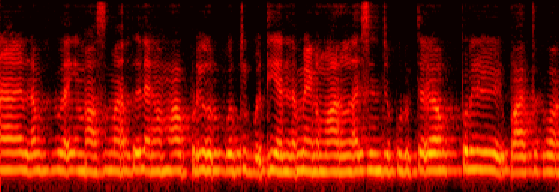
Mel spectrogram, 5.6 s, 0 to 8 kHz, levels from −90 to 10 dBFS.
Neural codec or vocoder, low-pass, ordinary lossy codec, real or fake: codec, 16 kHz, 1 kbps, FunCodec, trained on LibriTTS, 50 frames a second; none; none; fake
